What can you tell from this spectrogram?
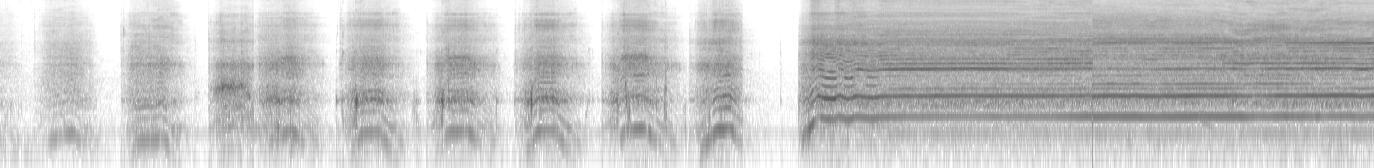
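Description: Countertop blender puréeing steamed pumpkin, cream and water into a thick soup: first pulsed in short bursts about every two seconds, each spinning up and winding down, then run steadily for about eleven seconds before it cuts off.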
